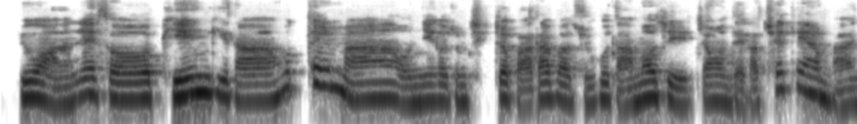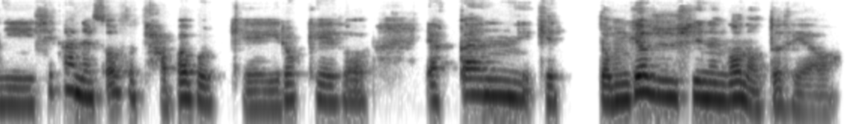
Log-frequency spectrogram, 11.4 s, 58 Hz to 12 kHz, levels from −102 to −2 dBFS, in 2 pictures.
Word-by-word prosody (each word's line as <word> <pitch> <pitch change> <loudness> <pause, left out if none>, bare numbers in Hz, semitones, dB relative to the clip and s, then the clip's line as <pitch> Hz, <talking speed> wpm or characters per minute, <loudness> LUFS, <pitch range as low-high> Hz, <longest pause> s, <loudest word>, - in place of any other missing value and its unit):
요 185 0 +4
안에서 175 +2 +1
비행기랑 185 -4 +4
호텔만 255 - +1
언니가 155 +2 -2
좀 155 -1 -5
직접 180 +3 -2
알아봐 170 -2 0
주고 155 +2 -5
나머지 170 +7 +1
일정은 150 +3 -4
내가 - - -4
최대한 260 -7 +1
많이 135 0 -4
시간을 240 - 0
써서 185 0 -3
잡아 180 -2 0
볼게." 145 -5 -6
이렇게 165 +5 -5
해서 80 - -6 0.4
약간 200 +3 +1
이렇게 155 -5 -4 0.3
넘겨 165 +10 +6
주시는 190 -4 +2
건 180 0 +3
어떠세요? 110 -5 -7
175 Hz, 335 characters per minute, -23 LUFS, 150-195 Hz, 0.4 s, 넘겨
